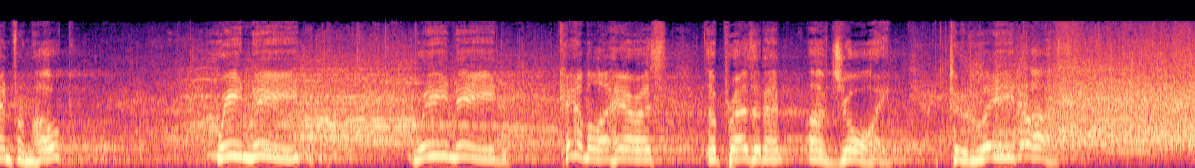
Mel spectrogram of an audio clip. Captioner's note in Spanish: Vitores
